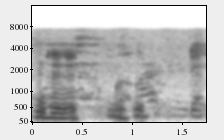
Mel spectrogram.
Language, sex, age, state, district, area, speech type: Hindi, male, 45-60, Uttar Pradesh, Lucknow, rural, spontaneous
